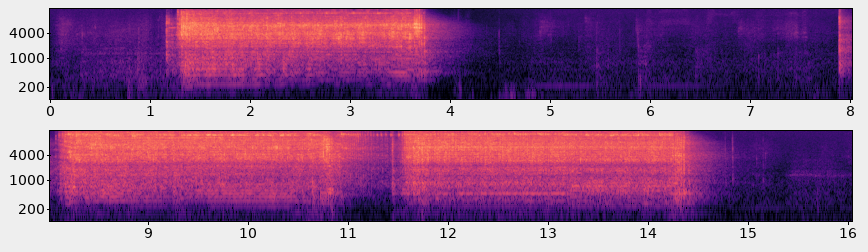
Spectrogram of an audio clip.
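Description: Cordless electric ratchet running in three steady runs of a few seconds each, the first about a second in and two more close together from about eight seconds in, driving the gas tank mounting bolts down tight.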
